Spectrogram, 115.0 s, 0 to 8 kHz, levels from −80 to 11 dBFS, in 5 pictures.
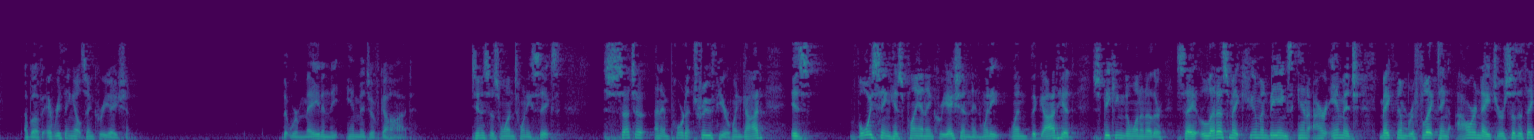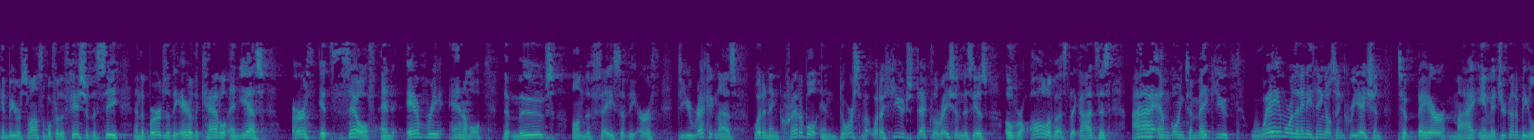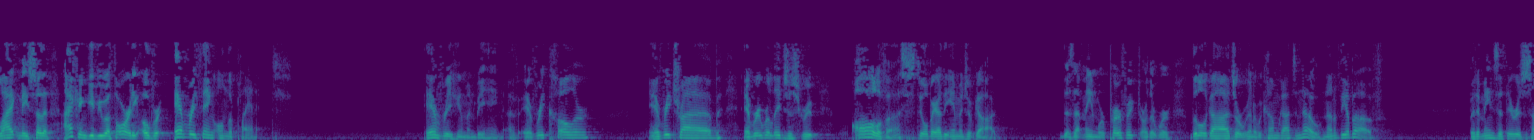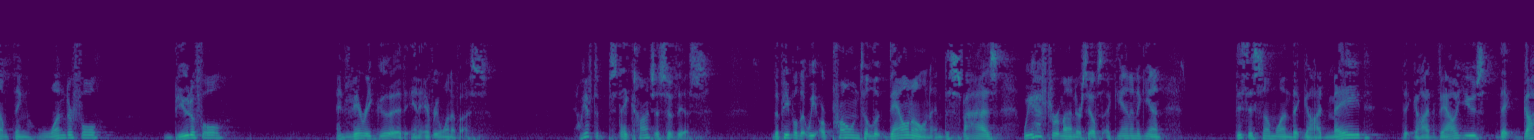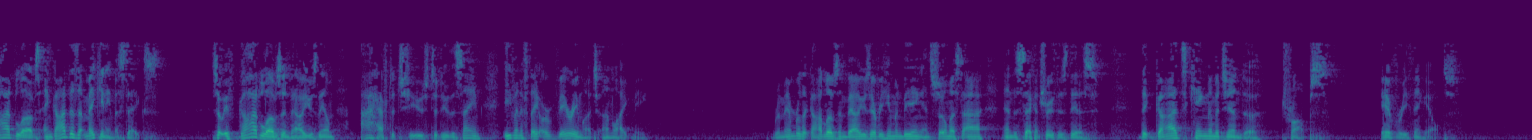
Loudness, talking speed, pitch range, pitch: -33 LUFS, 155 wpm, 110-145 Hz, 130 Hz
